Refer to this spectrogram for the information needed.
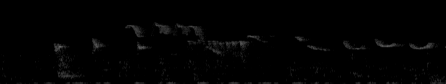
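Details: Forest oriole, a bird known locally as kepodang hutan: a run of sharp chirps and downslurred whistles, followed by a burst of high, scratchy notes and then repeated falling whistled phrases. A low hum sits underneath.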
